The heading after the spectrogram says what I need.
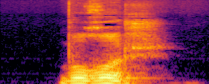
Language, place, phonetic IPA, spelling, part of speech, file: Azerbaijani, Baku, [buˈɣur], buğur, noun / adjective, LL-Q9292 (aze)-buğur.wav
- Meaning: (noun) young male of a camel; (adjective) big, massive, large, bulky, fat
